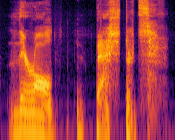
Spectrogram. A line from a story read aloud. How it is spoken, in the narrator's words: he slurred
